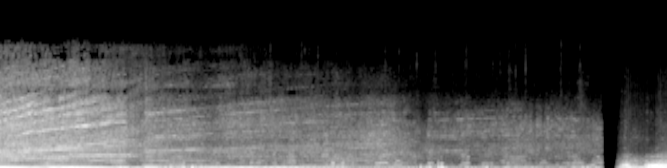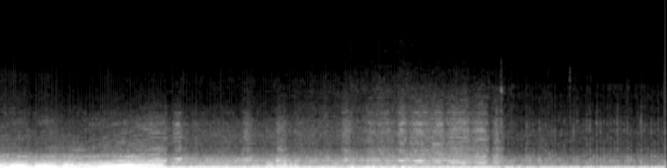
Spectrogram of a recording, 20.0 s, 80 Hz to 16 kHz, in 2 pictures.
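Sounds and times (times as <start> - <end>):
car engine revving: 0.0 - 8.6, 9.3 - 19.0.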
